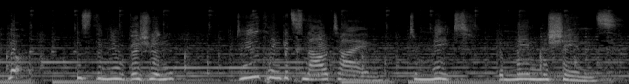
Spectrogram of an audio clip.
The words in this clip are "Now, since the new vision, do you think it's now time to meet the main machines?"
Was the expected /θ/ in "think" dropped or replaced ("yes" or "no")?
no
